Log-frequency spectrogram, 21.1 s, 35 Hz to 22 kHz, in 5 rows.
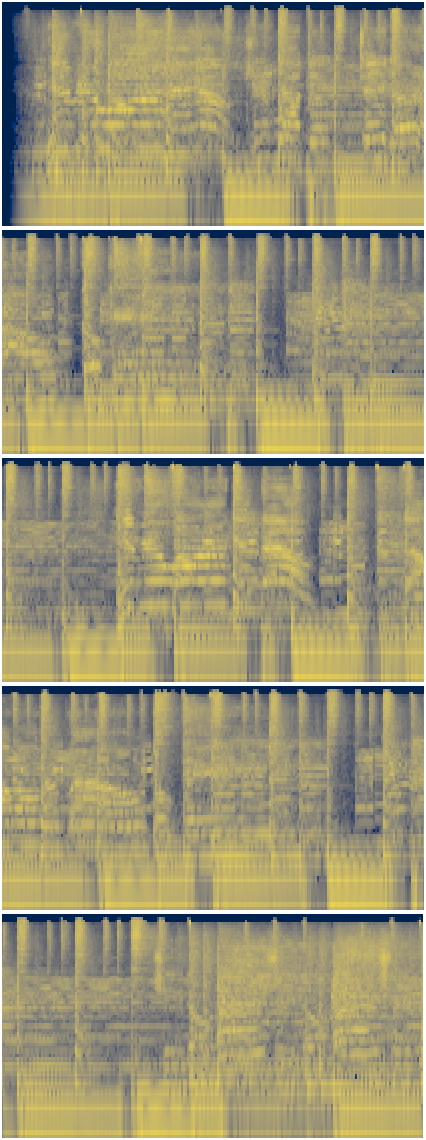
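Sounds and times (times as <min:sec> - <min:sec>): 
music through soundproofing: 0:00.1 - 0:21.0.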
